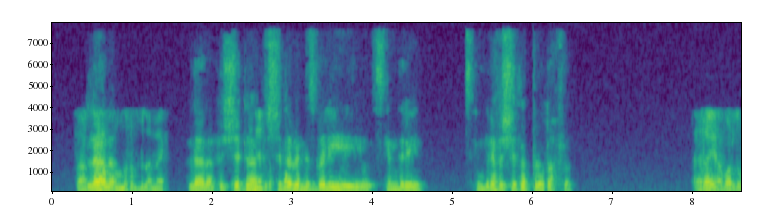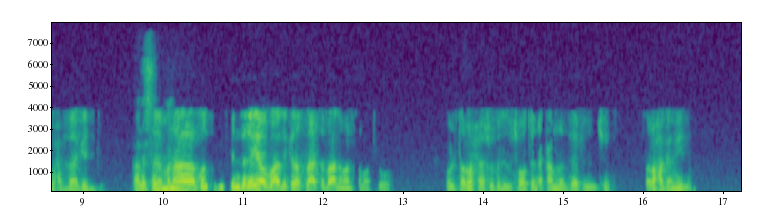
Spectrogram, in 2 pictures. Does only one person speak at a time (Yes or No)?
No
